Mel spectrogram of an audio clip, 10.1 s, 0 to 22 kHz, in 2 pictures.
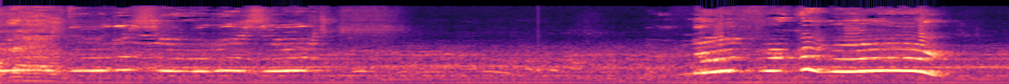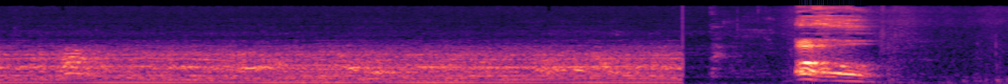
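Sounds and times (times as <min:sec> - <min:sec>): low movie soundtrack with hum: 0:00.0 - 0:09.4.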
